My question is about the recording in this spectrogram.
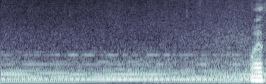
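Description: Soft ambient background music: a sustained drone of several held tones, with a faint even hiss beneath it.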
